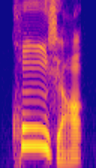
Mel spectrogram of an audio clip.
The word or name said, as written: 空想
